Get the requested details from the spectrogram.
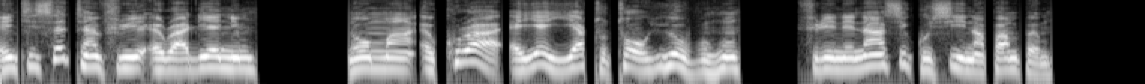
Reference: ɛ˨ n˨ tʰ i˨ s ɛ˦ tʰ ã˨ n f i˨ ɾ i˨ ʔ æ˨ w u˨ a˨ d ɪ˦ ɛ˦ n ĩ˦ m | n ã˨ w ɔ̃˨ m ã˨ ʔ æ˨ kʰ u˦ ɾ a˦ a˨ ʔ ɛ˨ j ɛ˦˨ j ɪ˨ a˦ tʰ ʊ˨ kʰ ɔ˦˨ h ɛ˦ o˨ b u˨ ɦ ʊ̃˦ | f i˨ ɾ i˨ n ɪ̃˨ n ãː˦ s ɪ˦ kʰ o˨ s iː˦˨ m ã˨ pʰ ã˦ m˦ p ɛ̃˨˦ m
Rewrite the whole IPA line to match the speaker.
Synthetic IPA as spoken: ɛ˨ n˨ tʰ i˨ s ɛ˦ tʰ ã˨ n f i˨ ɾ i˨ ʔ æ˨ w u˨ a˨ d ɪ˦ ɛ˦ n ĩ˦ m | n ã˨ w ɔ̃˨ m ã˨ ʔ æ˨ kʰ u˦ ɾ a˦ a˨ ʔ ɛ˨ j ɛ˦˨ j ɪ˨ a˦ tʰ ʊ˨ tʰ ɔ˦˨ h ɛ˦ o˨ b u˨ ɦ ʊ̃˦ | f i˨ ɾ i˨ n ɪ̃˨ n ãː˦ s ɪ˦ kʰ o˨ s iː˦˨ n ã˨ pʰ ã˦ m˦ p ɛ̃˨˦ m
